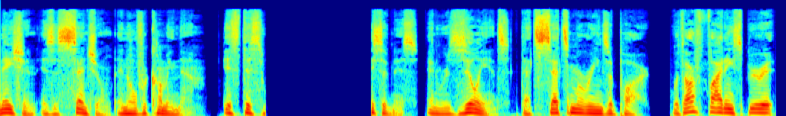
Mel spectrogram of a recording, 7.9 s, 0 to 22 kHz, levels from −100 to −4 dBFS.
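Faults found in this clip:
Playback stall, 2.65–3.72 s: speech cuts to silence for about 1.06 s, resuming at "and resilience that sets". Likely player buffer underrun or blocked audio thread.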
